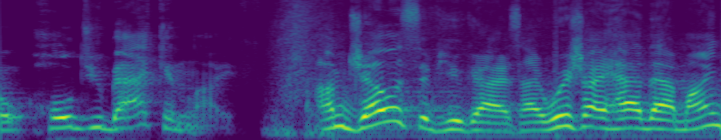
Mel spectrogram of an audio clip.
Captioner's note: air whooshes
